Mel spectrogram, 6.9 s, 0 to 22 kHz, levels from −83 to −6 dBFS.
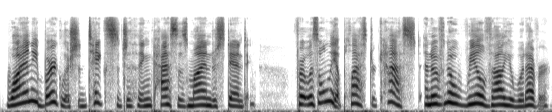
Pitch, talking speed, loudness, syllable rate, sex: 270 Hz, 210 wpm, -17 LUFS, 5.6 syllables/s, female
